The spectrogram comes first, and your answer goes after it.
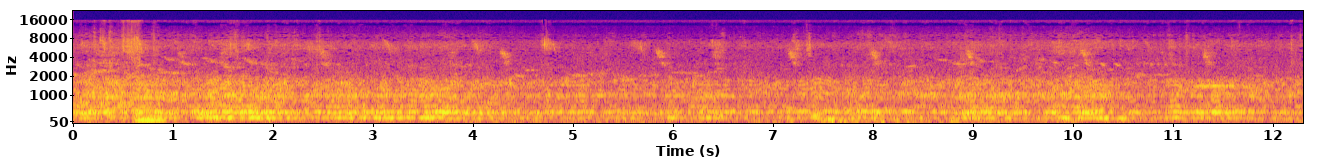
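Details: Continuous droning buzz of bees, a thick low hum with stacked overtones that swells and eases slightly over time. Scattered faint higher flicks of sound run through it.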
